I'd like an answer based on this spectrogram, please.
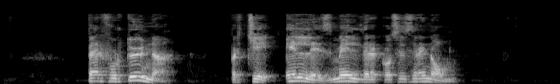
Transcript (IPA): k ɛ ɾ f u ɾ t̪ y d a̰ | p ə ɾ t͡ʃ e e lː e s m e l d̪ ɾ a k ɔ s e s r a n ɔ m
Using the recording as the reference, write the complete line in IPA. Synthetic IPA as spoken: p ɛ ɾ f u ɾ t̪ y n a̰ | p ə ɾ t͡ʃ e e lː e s m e l d̪ ɾ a k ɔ s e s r e n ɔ m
